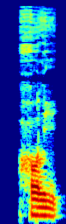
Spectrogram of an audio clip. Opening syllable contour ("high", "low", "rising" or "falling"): low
